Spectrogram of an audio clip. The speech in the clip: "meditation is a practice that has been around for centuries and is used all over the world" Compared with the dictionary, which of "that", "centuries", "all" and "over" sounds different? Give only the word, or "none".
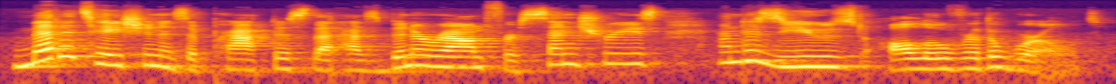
none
